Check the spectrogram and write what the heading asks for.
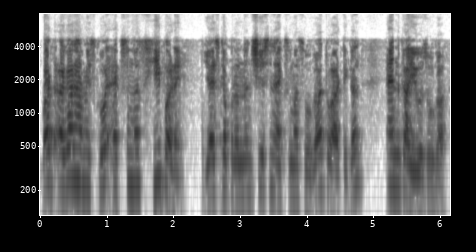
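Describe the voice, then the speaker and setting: A male English teacher, giving a classroom grammar lesson in a steady manner and often checking that everyone follows. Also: high voice, moderate pace. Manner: steady, repeats "ठीक है" to check understanding. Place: broadcast studio classroom. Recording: tinny phone-like audio.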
